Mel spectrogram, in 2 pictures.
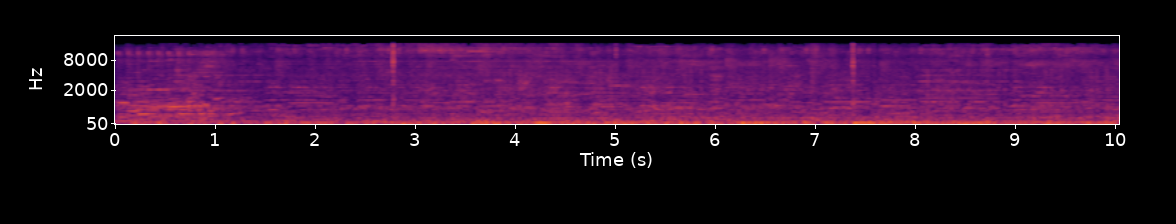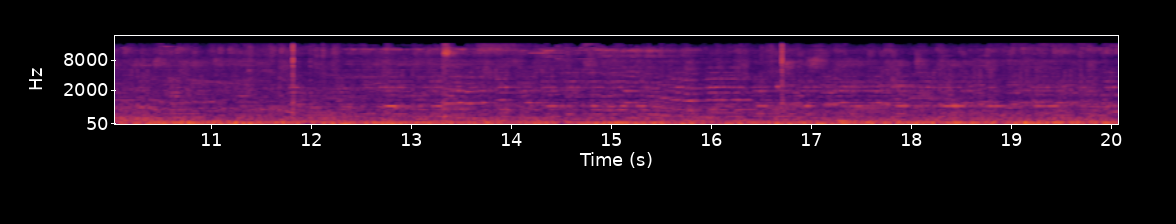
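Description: Jingling electronic tunes and chimes from a Genghis Khan video slot machine as its reels spin, with no single sound standing out. Under them runs the steady din of a casino floor: other machines and distant voices.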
